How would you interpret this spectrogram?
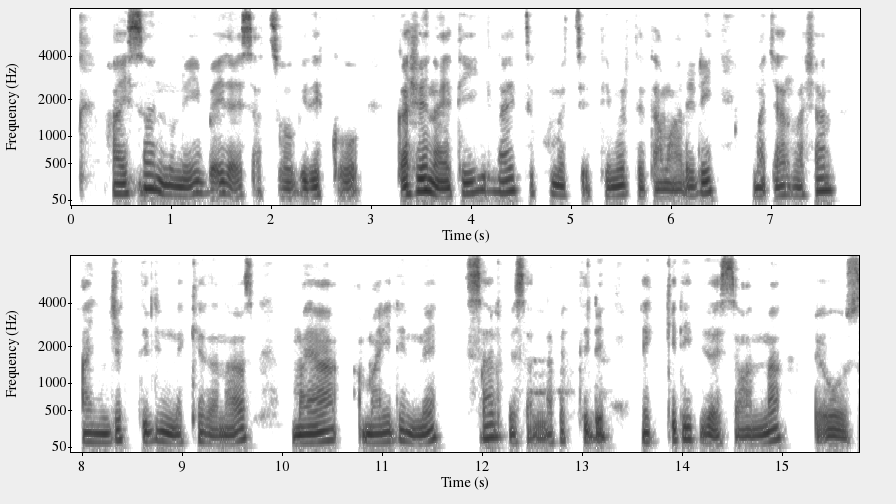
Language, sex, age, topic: Gamo, male, 18-24, government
